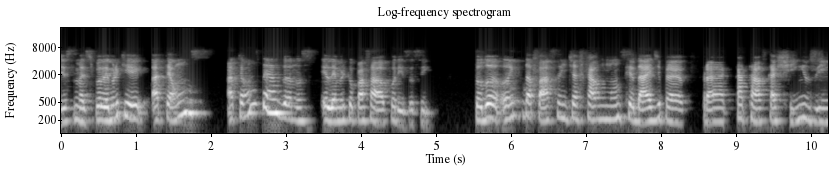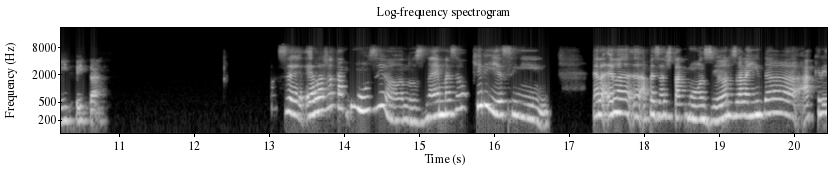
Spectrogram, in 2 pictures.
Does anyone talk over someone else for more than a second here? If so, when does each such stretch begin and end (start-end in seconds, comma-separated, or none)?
none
